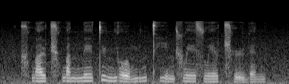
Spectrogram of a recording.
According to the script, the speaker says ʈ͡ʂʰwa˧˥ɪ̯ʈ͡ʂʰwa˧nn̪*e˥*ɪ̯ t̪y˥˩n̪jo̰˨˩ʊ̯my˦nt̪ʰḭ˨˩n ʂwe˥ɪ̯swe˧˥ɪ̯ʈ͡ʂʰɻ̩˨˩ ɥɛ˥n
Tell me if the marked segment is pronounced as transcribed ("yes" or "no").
yes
